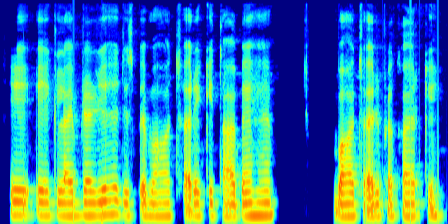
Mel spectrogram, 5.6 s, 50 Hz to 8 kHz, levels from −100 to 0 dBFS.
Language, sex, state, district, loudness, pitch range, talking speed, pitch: Hindi, male, Chhattisgarh, Sarguja, -27 LUFS, 120-130 Hz, 140 wpm, 125 Hz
